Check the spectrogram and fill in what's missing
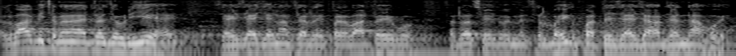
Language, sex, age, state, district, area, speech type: Maithili, male, 60+, Bihar, Samastipur, rural, spontaneous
